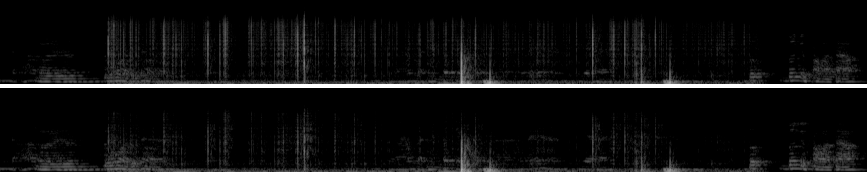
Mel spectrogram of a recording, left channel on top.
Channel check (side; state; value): both; normal; correlation 0.59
